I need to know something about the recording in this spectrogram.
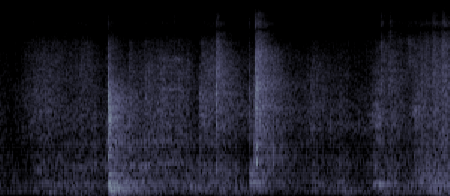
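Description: A wooden pallet creaks and knocks under a foot.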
